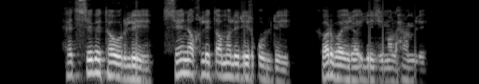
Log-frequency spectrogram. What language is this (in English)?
Dargwa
